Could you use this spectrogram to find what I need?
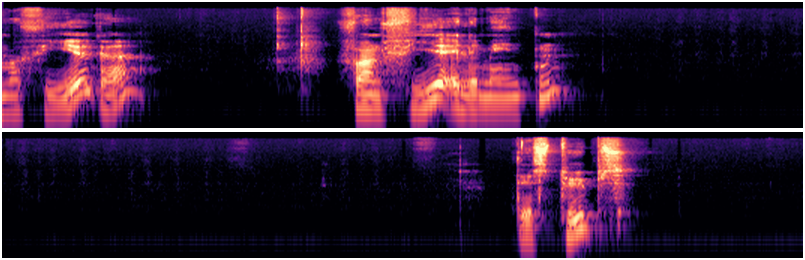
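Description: A middle-aged man speaks calmly through a close microphone, in short phrases with pauses.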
